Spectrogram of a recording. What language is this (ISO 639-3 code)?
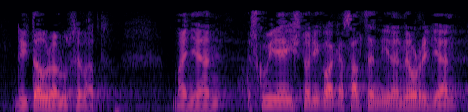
eus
